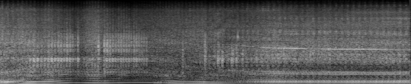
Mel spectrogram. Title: Mazda Miata Rod Knock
